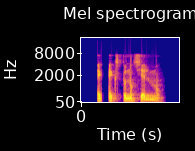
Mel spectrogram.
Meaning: exponentially
- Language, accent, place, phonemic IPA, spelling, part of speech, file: French, France, Lyon, /ɛk.spɔ.nɑ̃.sjɛl.mɑ̃/, exponentiellement, adverb, LL-Q150 (fra)-exponentiellement.wav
